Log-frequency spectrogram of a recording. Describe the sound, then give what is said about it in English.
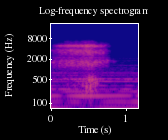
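A single deep breath drawn in through the nose during a meditation makes an airy, hissing inhale lasting under a second, then fades to a quiet, steady drone. “Let's do it that together deep breath in through your nose.”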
